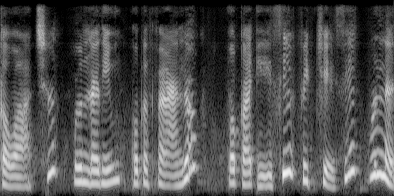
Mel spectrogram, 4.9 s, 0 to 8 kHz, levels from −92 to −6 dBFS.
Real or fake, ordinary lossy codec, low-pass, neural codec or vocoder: fake; none; 7.2 kHz; codec, 16 kHz, 1 kbps, FreqCodec, larger model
